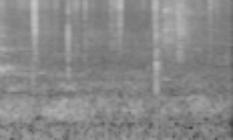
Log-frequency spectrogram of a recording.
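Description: A tennis ball struck hard by a racket on a forehand right at the start, followed by a few fainter knocks of the ball bouncing or shoes on the hard court, over steady low background noise.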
